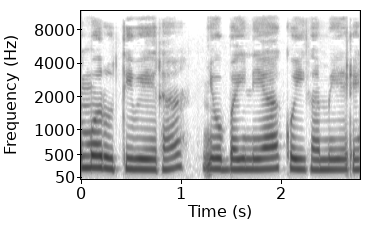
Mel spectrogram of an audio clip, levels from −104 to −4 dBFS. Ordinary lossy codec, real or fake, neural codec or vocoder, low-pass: MP3, 64 kbps; fake; codec, 24 kHz, 3.1 kbps, DualCodec; 10.8 kHz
